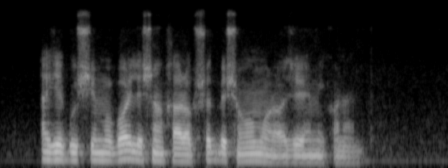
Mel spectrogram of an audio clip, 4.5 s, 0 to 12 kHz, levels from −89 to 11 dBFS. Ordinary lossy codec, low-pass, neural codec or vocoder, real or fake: Opus, 16 kbps; 7.2 kHz; none; real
